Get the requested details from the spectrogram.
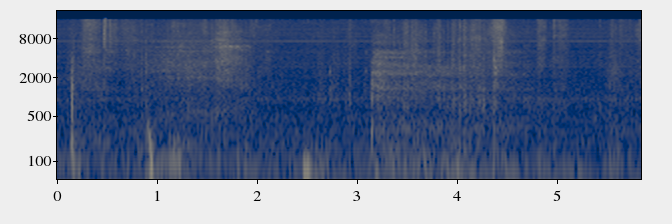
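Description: Paper pages rustle.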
